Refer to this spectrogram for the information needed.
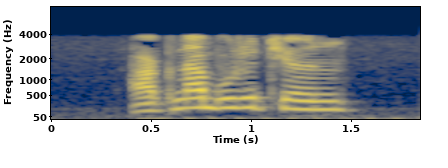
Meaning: ophthalmology
- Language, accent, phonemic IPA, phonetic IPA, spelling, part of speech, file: Armenian, Eastern Armenian, /ɑknɑbuʒuˈtʰjun/, [ɑknɑbuʒut͡sʰjún], ակնաբուժություն, noun, Hy-ակնաբուժություն.ogg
